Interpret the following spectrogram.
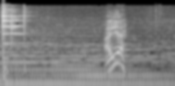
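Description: A single sharp metallic clink at the very start that rings briefly, over steady background music.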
